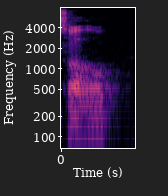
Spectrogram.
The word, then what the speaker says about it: Southwell: is the facade of sutherl minster it's spelled southwell but it's pronounced subtle uh from uh we'll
